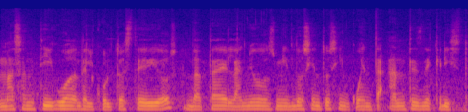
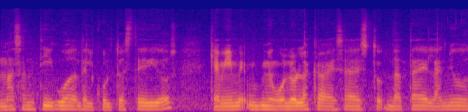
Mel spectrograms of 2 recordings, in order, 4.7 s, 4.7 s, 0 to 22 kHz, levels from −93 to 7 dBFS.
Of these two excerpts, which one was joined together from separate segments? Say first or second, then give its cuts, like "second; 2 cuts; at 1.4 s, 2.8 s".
first; 1 cut; at 1.9 s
